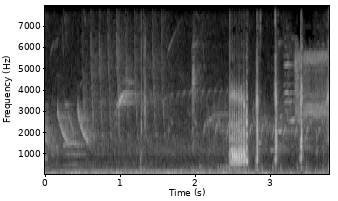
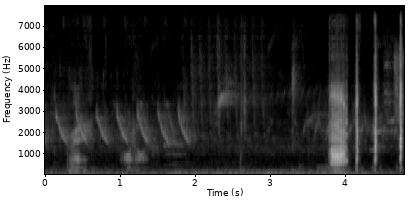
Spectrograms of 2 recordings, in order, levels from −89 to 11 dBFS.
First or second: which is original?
first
